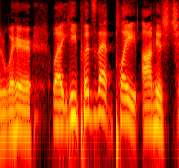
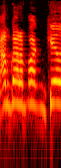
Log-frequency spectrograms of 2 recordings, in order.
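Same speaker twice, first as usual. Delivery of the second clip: much higher, gloating robot threat; gleeful killer robot; 12 semitones higher, faster than usual. Retold or imitated. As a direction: squeal it like a giddy killer robot. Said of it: "He's like".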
